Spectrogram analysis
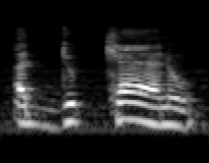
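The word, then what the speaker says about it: الدكان: Ad-dukkanu, ad-dukkanu. And then we're going to drop that dhamma at the end, so we would simply say ad-dukkan, ad-dukkan.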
